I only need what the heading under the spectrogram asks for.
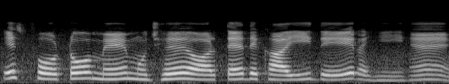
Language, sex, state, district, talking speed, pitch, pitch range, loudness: Hindi, female, Madhya Pradesh, Katni, 120 wpm, 240 Hz, 220-255 Hz, -15 LUFS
